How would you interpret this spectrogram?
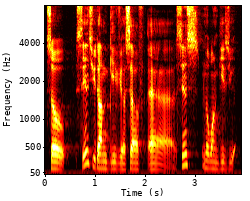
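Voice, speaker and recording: A man from Nigeria, an Igbo speaker, talking in a thoughtful, unhurried way as a podcast host. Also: mid-range voice, expressive, darkish tone. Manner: thoughtful, unhurried, frequent "you know". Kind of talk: reflective conversation.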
